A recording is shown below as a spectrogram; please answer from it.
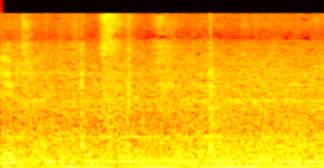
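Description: Coffee machine running with a steady low hum while it brews into a cup.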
